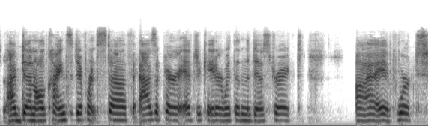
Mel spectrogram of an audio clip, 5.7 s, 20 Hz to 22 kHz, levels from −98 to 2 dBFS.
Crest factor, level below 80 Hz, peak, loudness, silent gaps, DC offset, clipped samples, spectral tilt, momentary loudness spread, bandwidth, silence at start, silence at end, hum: 16 dB; -52 dBFS; -2 dBFS; -18 LUFS; none; 0.9%; under 0.1%; -4 dB/octave; 6 LU; 8.6 kHz; 0.05 s; 0 s; none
